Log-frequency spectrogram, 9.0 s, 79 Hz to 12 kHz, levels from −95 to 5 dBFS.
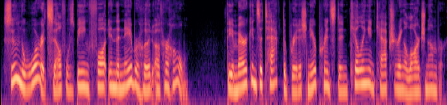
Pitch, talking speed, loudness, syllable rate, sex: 190 Hz, 175 wpm, -18 LUFS, 5.3 syllables/s, female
